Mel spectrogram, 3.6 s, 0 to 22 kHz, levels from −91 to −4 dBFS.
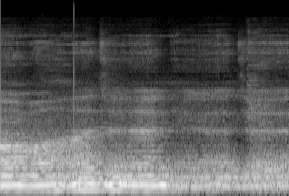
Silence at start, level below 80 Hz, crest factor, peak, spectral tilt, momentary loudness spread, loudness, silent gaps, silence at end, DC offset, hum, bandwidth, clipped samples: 0 s; -38 dBFS; 12 dB; -4 dBFS; -8.5 dB/octave; 8 LU; -19 LUFS; none; 0 s; under 0.1%; none; 11 kHz; under 0.1%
